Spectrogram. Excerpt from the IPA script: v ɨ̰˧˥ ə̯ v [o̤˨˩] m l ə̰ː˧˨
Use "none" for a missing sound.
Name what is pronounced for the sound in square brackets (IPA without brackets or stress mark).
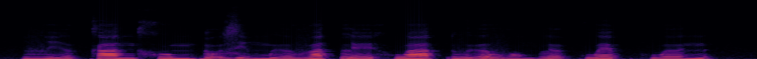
ɔ̤˨˩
